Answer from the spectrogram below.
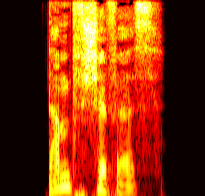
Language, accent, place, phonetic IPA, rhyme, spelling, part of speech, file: German, Germany, Berlin, [ˈdamp͡fˌʃɪfəs], -amp͡fʃɪfəs, Dampfschiffes, noun, De-Dampfschiffes.ogg
- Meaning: genitive singular of Dampfschiff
